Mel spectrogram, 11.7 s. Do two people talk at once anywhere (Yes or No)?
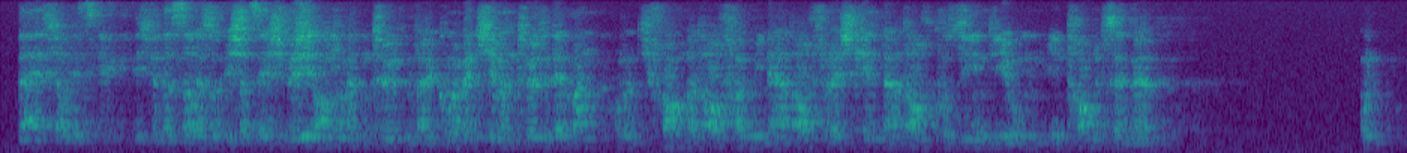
Yes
